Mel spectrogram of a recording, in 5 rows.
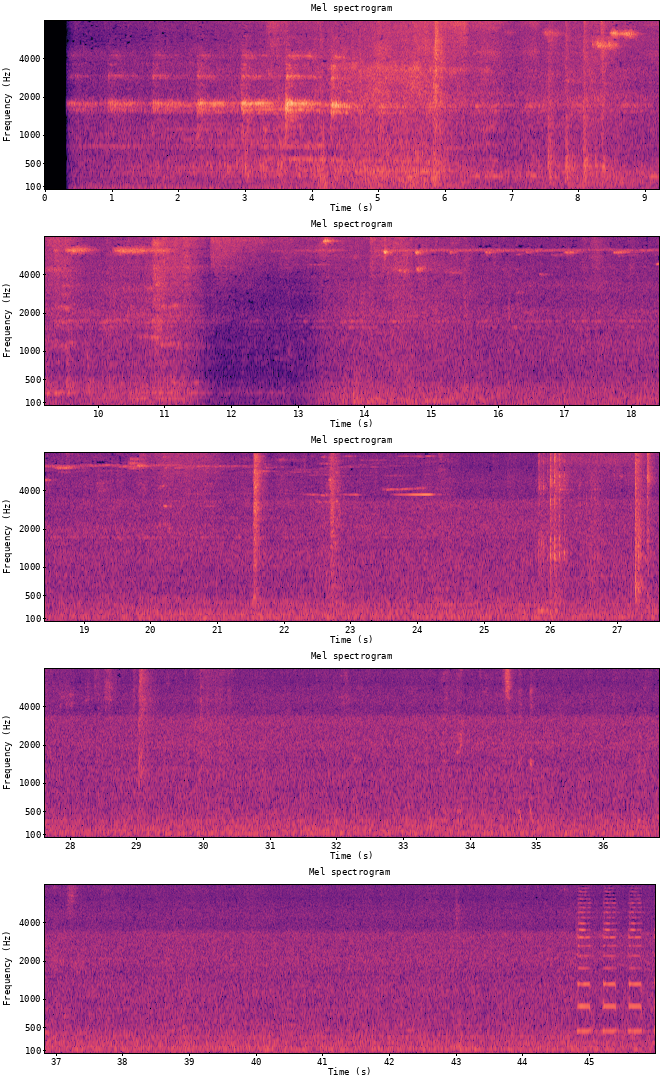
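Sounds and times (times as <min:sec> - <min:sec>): steady low train hum: 0:00.3 - 0:45.9
train pulling into station: 0:00.3 - 0:45.9
wheels and brakes squealing: 0:07.4 - 0:11.9, 0:13.1 - 0:20.9, 0:21.7 - 0:24.4.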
